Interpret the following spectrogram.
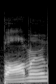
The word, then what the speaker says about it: Ballmer: It is actually Ballmer. So, wait, Steve Ballmer? Wait. So it's not Baltimore. It's pronounced Ballmer, like the owner of the Clippers.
